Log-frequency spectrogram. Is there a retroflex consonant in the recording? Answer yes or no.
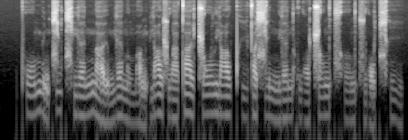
yes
